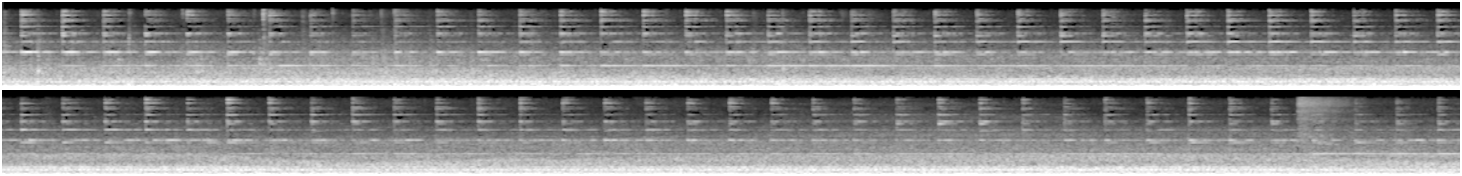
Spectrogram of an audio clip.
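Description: Diesel locomotive engine running with a steady, constant low drone as it slowly pulls a string of passenger coaches along yard track.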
